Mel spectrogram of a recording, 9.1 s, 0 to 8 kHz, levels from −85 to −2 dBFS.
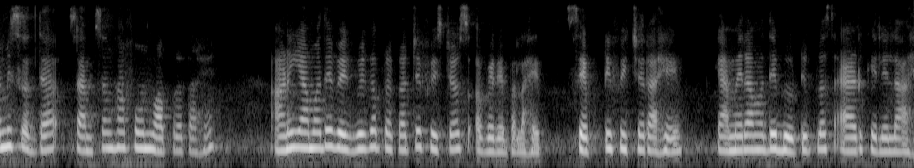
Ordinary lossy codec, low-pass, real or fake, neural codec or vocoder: Opus, 32 kbps; 7.2 kHz; real; none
